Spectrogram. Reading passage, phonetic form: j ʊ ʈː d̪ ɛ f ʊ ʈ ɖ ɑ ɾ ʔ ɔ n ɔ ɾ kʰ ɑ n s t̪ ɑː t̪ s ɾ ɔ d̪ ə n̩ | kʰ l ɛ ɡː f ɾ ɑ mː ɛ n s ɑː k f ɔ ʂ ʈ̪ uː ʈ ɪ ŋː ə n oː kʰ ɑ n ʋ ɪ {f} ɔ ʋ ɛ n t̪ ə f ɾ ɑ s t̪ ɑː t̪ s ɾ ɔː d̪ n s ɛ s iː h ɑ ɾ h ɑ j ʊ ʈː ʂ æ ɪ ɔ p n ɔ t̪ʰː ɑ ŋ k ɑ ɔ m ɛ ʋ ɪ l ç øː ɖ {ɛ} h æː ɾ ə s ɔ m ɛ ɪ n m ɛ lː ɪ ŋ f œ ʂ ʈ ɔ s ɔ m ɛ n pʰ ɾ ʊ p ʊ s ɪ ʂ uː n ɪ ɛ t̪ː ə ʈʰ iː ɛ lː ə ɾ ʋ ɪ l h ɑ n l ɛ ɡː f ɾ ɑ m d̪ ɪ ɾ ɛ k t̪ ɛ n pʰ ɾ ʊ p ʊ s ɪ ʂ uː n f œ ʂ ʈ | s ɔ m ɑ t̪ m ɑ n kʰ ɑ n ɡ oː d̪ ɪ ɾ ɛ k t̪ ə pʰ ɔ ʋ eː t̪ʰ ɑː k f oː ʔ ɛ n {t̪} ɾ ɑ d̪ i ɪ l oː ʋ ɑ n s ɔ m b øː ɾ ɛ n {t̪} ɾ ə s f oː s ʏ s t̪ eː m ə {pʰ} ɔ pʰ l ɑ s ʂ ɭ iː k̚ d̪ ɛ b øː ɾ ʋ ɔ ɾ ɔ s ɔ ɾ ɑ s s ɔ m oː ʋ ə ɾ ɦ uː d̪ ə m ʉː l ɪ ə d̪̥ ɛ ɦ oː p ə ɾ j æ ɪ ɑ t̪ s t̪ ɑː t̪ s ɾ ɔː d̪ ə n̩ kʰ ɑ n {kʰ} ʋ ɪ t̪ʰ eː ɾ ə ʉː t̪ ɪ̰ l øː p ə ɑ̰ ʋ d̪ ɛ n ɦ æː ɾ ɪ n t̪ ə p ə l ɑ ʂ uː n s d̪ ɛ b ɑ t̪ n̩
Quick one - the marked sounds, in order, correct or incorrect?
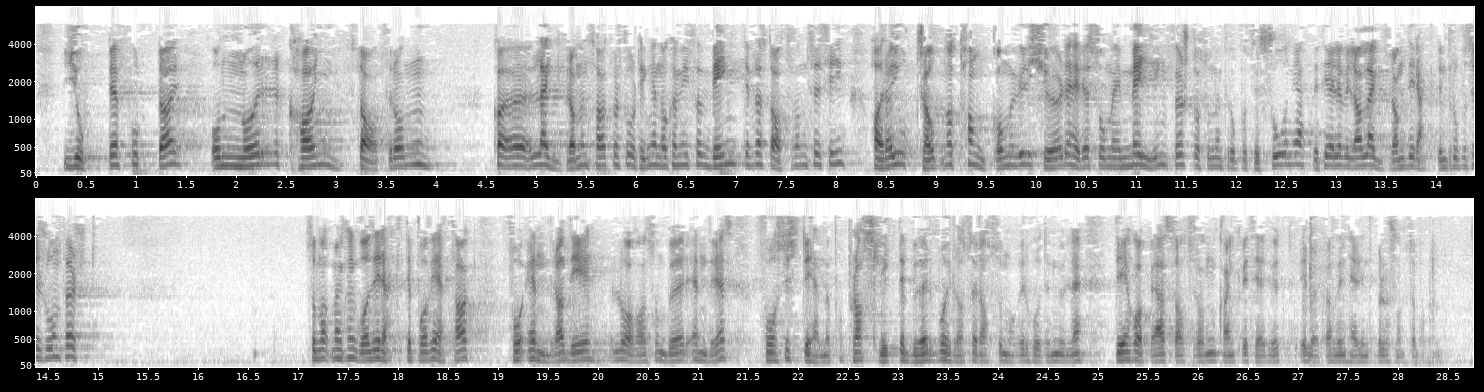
correct, correct, incorrect, incorrect, correct, correct

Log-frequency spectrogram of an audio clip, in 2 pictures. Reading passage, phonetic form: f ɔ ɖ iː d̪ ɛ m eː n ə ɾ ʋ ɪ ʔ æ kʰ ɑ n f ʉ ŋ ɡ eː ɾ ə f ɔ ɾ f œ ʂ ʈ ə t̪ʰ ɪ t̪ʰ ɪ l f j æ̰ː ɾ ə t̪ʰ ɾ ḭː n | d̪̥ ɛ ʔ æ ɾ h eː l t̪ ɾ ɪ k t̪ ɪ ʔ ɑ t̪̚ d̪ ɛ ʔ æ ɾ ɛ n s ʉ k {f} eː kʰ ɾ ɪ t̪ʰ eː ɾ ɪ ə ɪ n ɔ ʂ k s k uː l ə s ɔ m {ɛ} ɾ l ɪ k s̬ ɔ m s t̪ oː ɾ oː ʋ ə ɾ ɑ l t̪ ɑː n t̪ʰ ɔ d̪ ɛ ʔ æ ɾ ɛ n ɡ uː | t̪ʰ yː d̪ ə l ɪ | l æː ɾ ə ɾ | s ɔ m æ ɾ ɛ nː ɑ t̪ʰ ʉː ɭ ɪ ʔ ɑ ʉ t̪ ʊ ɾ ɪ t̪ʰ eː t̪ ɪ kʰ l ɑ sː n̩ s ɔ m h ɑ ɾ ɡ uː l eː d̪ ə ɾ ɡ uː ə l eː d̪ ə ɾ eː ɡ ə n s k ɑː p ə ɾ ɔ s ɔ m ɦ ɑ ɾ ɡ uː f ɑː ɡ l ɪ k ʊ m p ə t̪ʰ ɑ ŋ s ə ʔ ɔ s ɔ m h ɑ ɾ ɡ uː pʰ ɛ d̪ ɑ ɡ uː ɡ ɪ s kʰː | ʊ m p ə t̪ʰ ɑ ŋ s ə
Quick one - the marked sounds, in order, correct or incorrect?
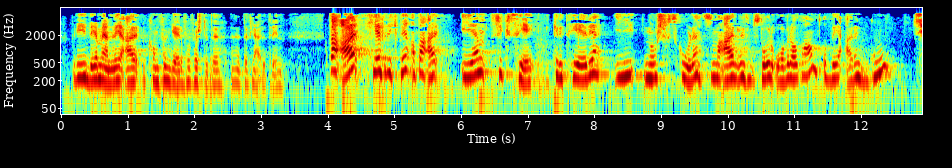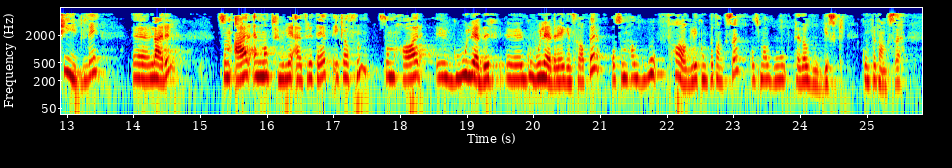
incorrect, incorrect

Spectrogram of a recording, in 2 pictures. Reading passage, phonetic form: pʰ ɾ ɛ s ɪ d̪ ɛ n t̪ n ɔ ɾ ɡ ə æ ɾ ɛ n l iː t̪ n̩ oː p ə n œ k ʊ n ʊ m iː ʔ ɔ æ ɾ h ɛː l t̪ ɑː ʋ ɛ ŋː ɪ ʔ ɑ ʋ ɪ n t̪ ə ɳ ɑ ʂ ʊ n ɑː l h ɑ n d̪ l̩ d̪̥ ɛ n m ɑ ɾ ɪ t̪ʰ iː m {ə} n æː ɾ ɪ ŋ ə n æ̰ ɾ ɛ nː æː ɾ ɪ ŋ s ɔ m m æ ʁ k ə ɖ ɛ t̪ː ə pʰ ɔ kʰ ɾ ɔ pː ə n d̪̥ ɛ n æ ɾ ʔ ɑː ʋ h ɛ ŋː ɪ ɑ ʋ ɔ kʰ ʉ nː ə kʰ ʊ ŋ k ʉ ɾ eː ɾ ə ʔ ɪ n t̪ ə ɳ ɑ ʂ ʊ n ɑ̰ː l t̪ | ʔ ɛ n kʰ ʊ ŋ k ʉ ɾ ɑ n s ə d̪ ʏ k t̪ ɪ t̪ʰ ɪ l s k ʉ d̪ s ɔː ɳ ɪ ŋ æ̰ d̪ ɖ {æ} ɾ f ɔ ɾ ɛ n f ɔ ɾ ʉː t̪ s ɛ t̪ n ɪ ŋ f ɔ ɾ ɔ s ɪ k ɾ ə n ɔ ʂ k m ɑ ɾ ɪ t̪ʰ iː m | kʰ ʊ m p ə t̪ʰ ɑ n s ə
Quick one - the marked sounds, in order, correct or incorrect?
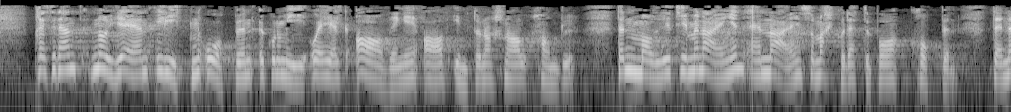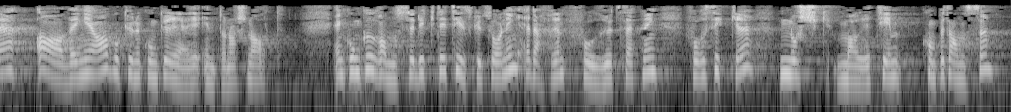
correct, correct

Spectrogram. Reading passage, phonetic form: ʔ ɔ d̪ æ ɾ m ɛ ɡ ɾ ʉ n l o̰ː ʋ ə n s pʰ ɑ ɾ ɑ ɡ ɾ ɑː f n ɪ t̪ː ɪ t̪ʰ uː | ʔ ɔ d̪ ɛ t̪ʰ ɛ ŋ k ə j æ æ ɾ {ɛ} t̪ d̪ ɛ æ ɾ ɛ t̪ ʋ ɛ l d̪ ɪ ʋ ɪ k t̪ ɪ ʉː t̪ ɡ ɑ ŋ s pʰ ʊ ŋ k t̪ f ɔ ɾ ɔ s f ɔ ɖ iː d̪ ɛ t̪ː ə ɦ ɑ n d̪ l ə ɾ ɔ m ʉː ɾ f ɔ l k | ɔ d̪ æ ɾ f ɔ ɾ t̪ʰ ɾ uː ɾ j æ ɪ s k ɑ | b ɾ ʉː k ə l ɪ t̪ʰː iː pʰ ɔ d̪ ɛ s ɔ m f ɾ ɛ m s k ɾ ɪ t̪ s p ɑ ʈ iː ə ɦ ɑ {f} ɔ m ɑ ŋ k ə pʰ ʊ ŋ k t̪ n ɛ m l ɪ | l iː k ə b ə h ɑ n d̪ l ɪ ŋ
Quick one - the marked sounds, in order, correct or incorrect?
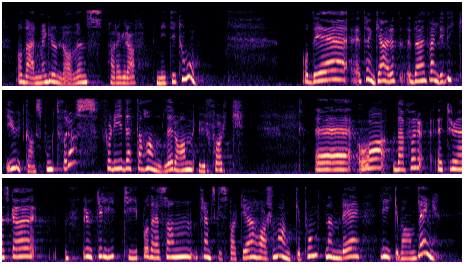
correct, incorrect

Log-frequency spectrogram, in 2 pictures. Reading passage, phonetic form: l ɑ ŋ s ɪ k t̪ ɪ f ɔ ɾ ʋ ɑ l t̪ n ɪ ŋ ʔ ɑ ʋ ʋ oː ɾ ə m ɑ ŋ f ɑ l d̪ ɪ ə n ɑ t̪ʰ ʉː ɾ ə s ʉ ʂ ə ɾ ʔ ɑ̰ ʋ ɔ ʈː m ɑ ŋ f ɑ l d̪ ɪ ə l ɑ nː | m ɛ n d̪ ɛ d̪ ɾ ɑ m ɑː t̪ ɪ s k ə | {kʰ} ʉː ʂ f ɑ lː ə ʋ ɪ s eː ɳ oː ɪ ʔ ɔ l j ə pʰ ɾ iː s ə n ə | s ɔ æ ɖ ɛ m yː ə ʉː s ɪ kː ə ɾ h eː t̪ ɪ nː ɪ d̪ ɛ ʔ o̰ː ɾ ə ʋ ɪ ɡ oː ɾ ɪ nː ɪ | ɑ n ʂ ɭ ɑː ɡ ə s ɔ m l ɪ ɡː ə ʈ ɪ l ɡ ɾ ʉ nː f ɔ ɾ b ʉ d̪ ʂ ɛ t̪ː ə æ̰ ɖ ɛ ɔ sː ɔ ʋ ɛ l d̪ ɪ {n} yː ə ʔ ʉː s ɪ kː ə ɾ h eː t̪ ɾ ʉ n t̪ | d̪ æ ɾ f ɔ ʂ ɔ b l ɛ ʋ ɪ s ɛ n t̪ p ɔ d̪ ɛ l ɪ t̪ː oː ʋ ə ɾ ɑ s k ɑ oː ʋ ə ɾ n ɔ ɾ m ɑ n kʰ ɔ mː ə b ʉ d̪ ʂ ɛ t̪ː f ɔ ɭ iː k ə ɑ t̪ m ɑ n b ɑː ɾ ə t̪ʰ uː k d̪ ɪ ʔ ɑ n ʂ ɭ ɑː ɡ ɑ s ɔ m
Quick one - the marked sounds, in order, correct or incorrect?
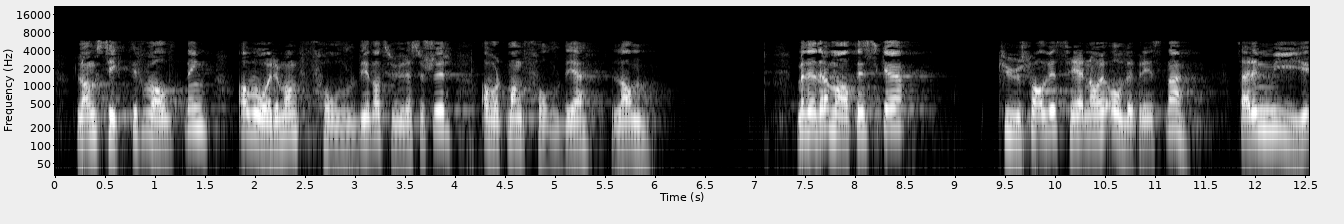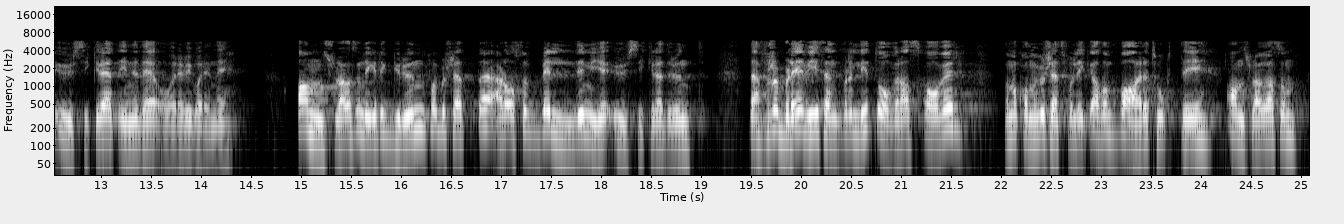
correct, incorrect

